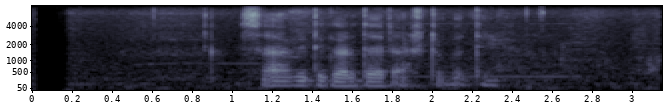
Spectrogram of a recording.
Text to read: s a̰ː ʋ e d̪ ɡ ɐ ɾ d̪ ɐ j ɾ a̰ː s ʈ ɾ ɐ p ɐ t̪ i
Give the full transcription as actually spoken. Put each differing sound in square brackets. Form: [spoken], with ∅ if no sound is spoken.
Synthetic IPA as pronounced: s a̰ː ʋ [i] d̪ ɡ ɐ ɾ d̪ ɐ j ɾ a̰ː [ʂ] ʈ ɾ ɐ p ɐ t̪ i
